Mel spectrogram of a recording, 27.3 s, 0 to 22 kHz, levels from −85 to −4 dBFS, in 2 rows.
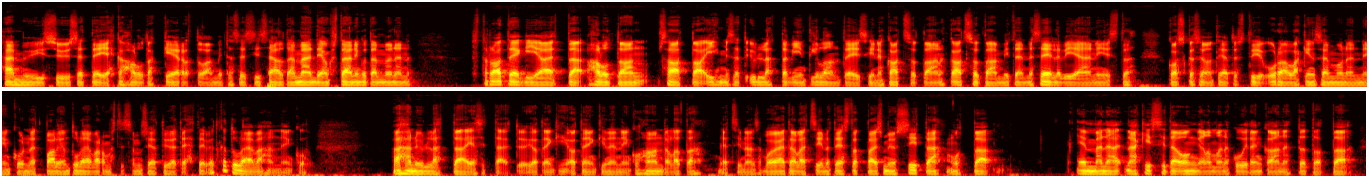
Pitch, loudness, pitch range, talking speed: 80 Hz, -30 LUFS, 80-85 Hz, 170 wpm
